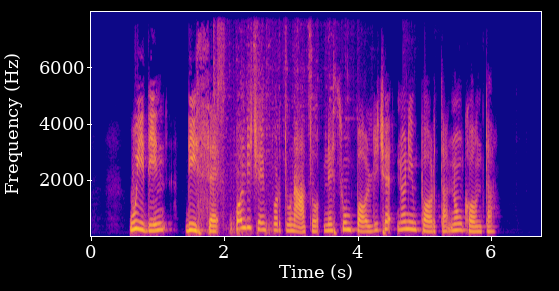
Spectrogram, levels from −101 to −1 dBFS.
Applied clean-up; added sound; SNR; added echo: neural mask model RNNoise.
